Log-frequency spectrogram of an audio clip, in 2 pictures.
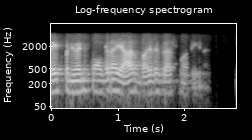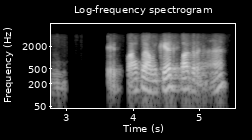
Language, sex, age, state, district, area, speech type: Tamil, male, 60+, Tamil Nadu, Tiruppur, rural, conversation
